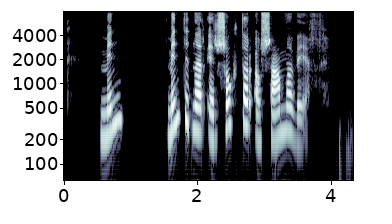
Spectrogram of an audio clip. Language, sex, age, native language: Icelandic, female, 20-29, Icelandic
